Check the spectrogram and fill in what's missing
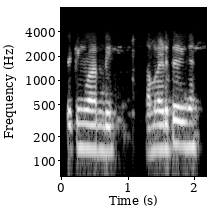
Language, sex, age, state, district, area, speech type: Malayalam, male, 18-30, Kerala, Idukki, rural, conversation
